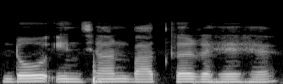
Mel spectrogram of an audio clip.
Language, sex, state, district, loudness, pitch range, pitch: Hindi, male, Assam, Kamrup Metropolitan, -15 LUFS, 120-130 Hz, 125 Hz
